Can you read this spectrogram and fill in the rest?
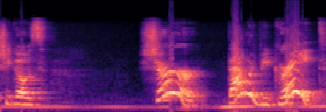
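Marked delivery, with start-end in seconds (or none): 1.4-3.3 put-on sweet angelic girlish lilt, very high pitched. Retelling a woman's reply to an offered ride, in a sweet young girl voice. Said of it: "a very sweet, young girl sounding voice".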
